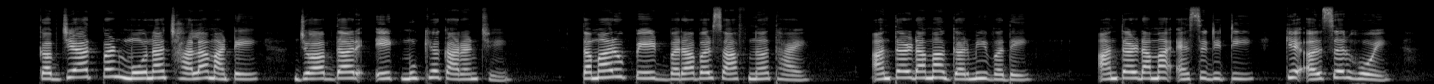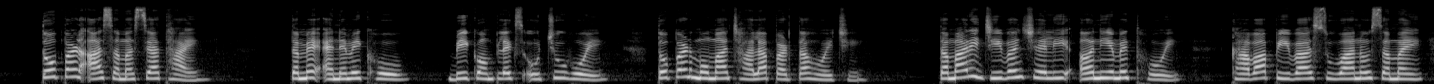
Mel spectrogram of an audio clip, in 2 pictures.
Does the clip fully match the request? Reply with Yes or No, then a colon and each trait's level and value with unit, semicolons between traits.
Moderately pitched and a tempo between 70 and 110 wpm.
No: very high, 260 Hz; average, 105 wpm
